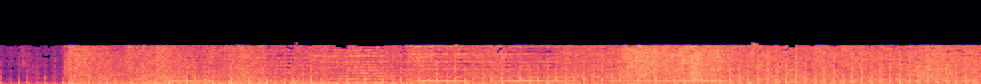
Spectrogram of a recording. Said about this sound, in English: There's a helicopter hovering over town hall. Looks Russian.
